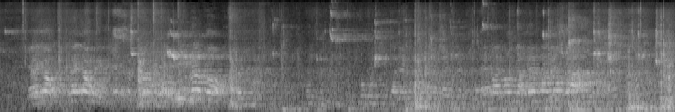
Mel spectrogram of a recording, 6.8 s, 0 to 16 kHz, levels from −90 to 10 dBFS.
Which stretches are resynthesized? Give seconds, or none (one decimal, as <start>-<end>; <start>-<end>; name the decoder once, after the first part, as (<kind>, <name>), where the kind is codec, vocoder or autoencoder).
0.0-1.7 (codec, DAC); 2.3-2.7; 5.7-6.8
